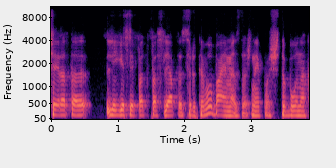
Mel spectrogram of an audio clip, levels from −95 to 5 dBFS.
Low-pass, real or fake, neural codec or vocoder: 9.9 kHz; real; none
